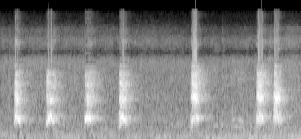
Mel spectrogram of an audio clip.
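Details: Street dog at a beach in Thailand barking at a monkey on a tree branch; seven loud, sharp barks, a short pause after the fourth, the last two in quick succession, over a steady low background hum.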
